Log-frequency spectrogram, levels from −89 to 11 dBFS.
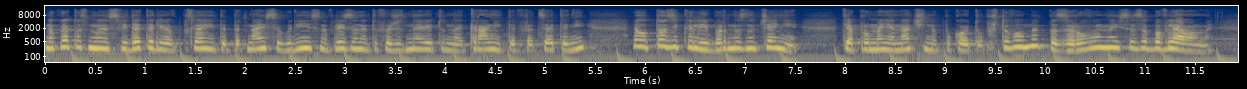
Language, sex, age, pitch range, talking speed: Bulgarian, female, 40-59, 205-260 Hz, 165 wpm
